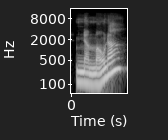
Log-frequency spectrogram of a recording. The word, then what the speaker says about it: Nimona: movie they were working on was called uh nimona is that how you say it that's how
